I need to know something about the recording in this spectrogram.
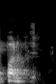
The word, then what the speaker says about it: Porter: De Porter. Así como se escribe, P-O-T-R-E. Porter, de Porter.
